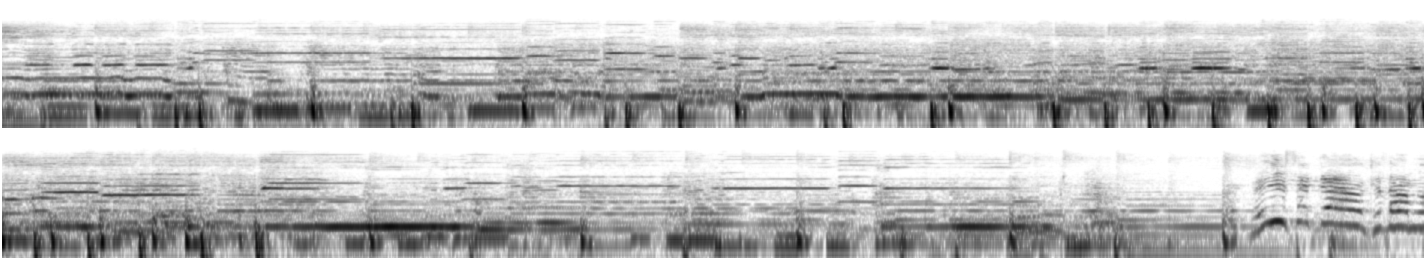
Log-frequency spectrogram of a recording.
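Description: Live rock band playing an instrumental passage: sustained lead melody notes over bass and steady drum hits, from a portable cassette recording made with a pair of external microphones.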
